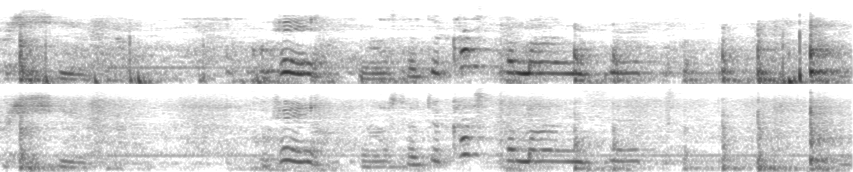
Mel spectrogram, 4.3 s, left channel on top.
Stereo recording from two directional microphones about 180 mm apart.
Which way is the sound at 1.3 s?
90° right.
